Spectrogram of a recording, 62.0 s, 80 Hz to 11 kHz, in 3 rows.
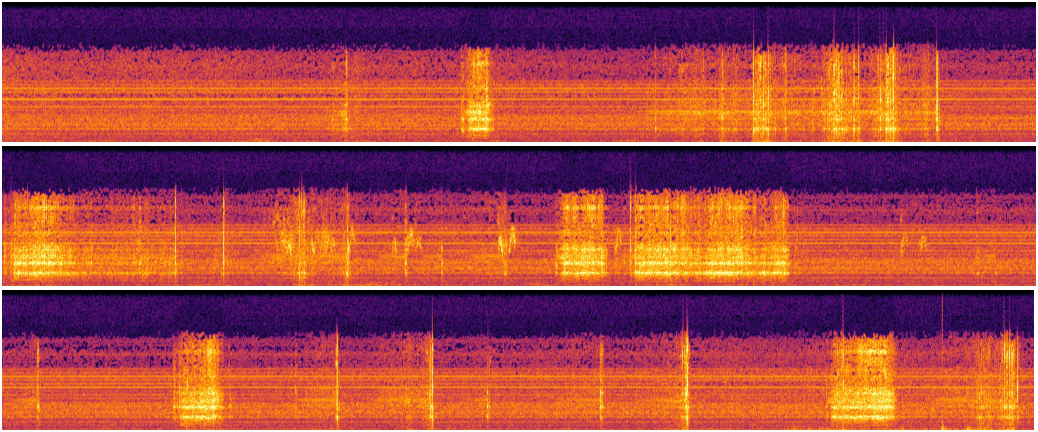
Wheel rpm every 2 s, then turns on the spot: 0, 0, 0, 0, 10, 0, 10, 20, 10, 0, 20, 20, 0, 10, 0, 0, 30, 50, 10, 0, 0, 0, 10, 0, 0, 0, 0, 0, 0, 30, 10.
14-18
